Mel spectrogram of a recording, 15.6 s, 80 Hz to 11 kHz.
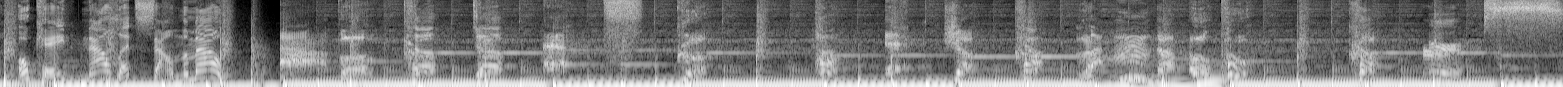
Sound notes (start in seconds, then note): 3.0 letter sounds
